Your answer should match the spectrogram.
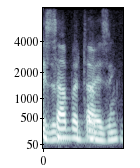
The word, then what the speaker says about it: subitizing: We made the film and found out that we were pronouncing the word incorrectly. It's subitizing, and we had to go back and have the actors dub over to say subitize rather than subitize.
